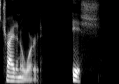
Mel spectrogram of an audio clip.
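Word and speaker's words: ich: Ish. Listen again. Ish. It's not iick and it's not ish. It's this unique soft airy sound.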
